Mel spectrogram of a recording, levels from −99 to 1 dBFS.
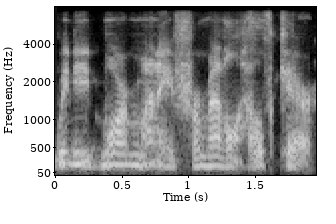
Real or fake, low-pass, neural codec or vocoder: fake; 7.2 kHz; vocoder, 22.05 kHz, 80 mel bands, HiFi-GAN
